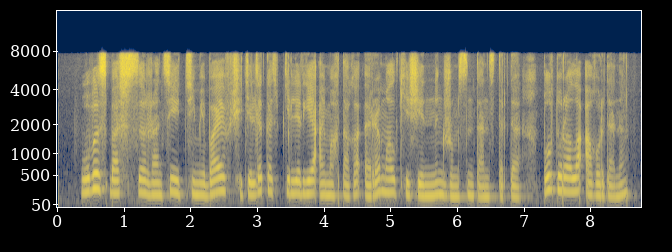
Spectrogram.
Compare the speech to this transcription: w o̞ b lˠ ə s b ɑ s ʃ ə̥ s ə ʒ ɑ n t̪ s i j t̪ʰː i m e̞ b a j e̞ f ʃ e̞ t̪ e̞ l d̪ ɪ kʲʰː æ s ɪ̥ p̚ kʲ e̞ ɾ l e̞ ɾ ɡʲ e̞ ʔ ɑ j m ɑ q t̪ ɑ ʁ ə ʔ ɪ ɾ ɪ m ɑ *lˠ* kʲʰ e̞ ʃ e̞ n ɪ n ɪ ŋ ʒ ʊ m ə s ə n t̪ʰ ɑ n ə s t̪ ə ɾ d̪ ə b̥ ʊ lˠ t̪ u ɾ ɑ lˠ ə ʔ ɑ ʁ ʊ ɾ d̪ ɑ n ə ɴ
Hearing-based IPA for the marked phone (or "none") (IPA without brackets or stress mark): lˠ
